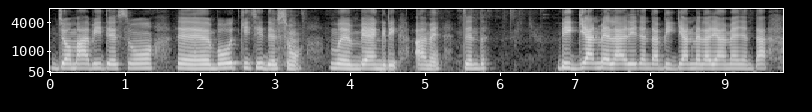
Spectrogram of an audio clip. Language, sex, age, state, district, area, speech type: Odia, female, 18-30, Odisha, Bargarh, urban, spontaneous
